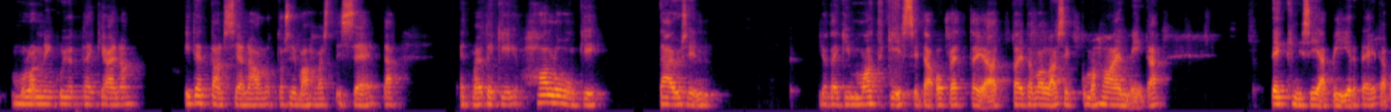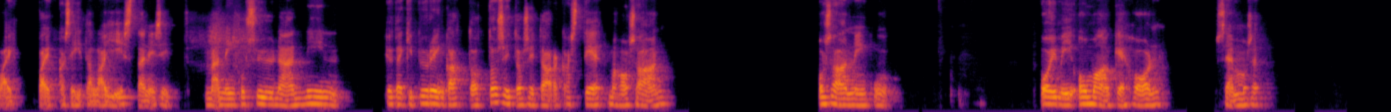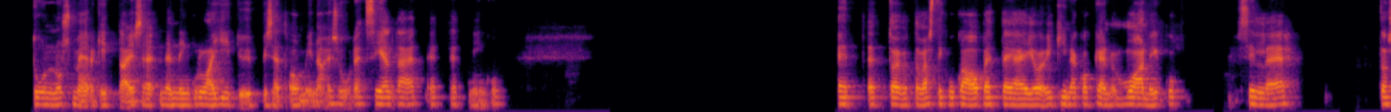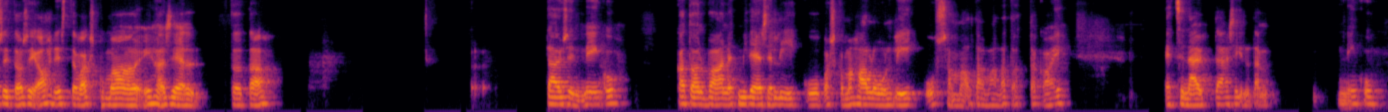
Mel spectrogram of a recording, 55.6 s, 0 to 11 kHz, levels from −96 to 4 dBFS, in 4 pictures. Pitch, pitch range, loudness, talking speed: 155 Hz, 145-165 Hz, -27 LUFS, 120 wpm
